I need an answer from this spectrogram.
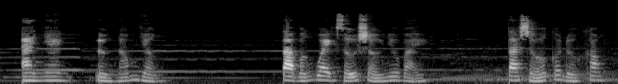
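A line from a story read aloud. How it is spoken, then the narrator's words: Soothing, soft-voiced. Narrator (Vietnamese): Tiêu Tụng vỗ về, nhỏ giọng nói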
